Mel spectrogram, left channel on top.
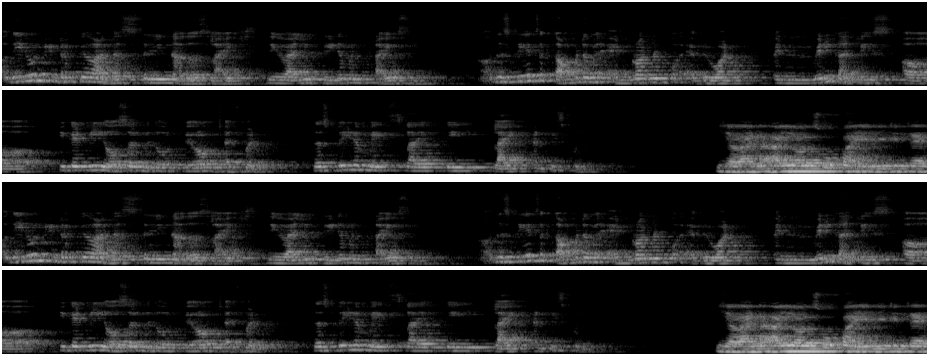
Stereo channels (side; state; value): both; normal; correlation 0.85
